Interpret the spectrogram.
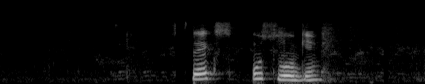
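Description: From 1.75 to 1.94 s, lost AMR speech frames break up the speech: about 140 ms of audio is missing, scattered over 160 ms, with the longest gap around 80 ms. Over each gap the decoder stretches the last good pitch and vocal tract settings and fades them out, so the sound smears and warbles rather than cutting to a hard silence.

At 2.76 s the sound turns duller and more boxy, with nothing above 5.8 kHz. There is no gap at the change, the level shifts by a few decibels, and a faint new noise floor appears well below the speech. The likely cause is the input being switched to a poorer device. This differs from the AMR wideband coding, which stays light at 12.65 kbit/s and would not narrow the band partway through the clip.

At 3.83 to 3.90 s, after the switch, a second burst of lost AMR speech frames drops about 40 ms. It gives a brief dip and warble, and the speech comes back weak or rough for a moment.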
